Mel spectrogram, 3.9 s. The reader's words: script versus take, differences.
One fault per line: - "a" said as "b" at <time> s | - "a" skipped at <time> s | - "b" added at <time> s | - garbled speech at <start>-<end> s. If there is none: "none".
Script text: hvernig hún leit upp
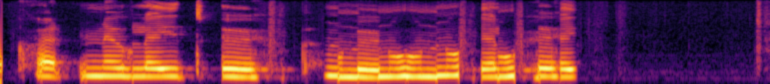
- "hún" skipped at 0.7 s
- garbled speech at 1.6-2.9 s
